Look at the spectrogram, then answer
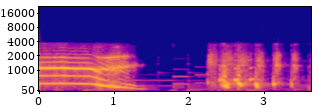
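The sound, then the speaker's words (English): A person imitates a dinosaur roar with one loud, drawn-out vocal cry that slides downward in pitch for over a second. After a short pause, several bursts of laughter follow. “I'm usually doing a voice modulation, but if you want me to give you a little roar real quick.”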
